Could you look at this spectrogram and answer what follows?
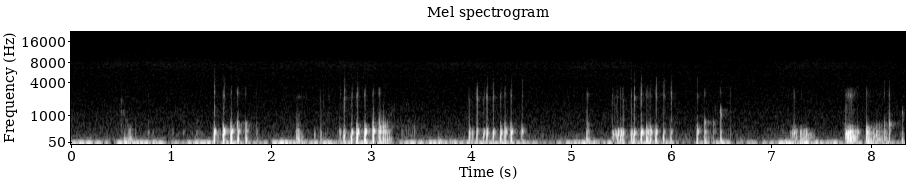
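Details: Deliberately produced stomach rumbling (borborygmi), kept up continuously for about 10 minutes in a close-up ASMR recording. Bursts of rapid bubbling gurgles recur every second or so, and the effort tired the abdominal muscles.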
